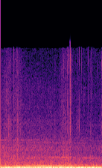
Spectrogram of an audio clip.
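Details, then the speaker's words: Honda EF sedan after repairing a vacuum leak, a broken line from near the fuel filter to the intake manifold replaced: smooth, even low hum at steady pitch, no misses or hiss; normal idle. "so we replaced it now this thing's running great sounds good"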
